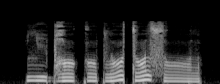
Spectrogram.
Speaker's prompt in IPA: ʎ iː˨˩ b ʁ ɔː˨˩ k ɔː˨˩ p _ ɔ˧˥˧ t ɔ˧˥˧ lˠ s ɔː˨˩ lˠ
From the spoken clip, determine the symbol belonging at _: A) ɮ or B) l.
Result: B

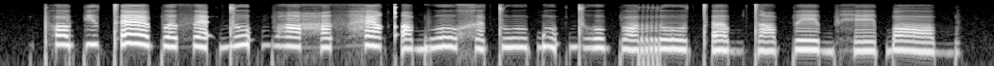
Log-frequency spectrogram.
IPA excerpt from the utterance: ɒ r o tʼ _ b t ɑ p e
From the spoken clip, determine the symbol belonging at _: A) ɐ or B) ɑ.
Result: A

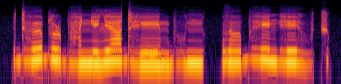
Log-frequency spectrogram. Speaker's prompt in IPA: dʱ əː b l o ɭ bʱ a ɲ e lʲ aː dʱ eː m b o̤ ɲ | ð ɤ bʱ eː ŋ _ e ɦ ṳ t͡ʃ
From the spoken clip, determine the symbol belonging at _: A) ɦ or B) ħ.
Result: A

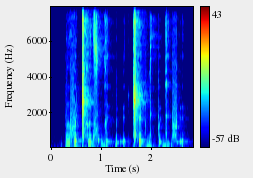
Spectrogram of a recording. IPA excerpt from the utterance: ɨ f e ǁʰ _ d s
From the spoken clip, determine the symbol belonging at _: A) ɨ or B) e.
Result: A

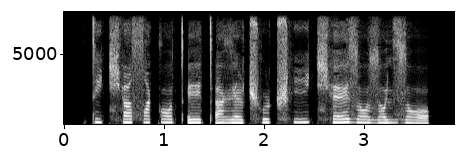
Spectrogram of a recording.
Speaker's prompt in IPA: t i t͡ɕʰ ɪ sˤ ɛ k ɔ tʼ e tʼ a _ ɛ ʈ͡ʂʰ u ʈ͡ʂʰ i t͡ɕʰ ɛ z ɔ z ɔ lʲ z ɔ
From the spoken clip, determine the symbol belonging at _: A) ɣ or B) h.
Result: A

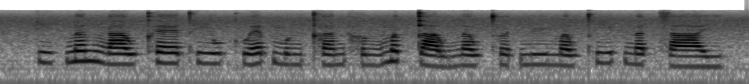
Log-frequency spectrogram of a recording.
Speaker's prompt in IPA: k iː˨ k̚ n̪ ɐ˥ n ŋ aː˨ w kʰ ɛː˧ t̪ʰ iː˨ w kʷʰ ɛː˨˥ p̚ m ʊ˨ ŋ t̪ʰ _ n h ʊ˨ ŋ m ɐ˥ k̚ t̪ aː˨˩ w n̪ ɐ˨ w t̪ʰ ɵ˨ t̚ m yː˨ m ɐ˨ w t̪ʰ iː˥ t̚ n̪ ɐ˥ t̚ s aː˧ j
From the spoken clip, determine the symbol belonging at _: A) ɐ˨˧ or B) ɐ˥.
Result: A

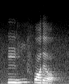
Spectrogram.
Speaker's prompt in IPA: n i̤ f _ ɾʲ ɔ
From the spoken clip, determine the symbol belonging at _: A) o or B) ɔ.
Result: B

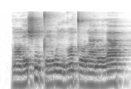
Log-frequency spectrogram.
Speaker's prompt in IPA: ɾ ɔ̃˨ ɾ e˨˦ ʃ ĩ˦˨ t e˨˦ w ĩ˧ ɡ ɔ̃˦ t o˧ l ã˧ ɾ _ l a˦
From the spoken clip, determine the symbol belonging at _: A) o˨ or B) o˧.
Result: B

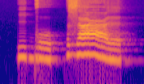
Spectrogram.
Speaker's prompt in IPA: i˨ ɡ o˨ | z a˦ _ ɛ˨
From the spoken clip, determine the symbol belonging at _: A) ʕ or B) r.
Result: A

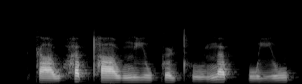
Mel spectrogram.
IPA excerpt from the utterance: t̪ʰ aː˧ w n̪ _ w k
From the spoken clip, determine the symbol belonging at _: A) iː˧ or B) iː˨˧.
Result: A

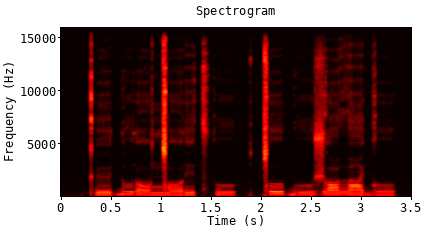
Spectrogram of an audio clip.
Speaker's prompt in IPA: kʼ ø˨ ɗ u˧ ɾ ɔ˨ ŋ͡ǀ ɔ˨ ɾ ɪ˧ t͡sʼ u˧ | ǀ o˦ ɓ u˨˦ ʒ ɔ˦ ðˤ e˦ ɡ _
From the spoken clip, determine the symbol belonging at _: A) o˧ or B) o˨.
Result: B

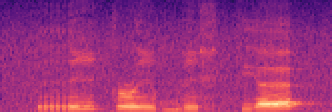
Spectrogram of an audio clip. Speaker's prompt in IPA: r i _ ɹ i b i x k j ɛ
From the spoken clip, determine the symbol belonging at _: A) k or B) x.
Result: A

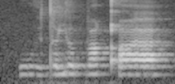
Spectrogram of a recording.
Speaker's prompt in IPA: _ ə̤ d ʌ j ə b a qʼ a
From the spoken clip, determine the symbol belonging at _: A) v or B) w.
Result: B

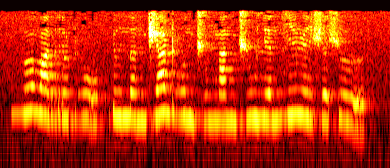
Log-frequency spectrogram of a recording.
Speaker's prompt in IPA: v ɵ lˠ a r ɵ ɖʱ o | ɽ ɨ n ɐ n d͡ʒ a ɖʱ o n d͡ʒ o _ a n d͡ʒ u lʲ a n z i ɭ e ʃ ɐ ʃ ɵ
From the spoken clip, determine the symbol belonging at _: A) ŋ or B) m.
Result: A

